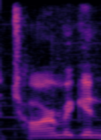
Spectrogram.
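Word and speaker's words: ptarmigan: a town after the tarmaggan bird, they gave up and called it chicken Alaska. They literally saw the silent P and just said, "Nope."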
